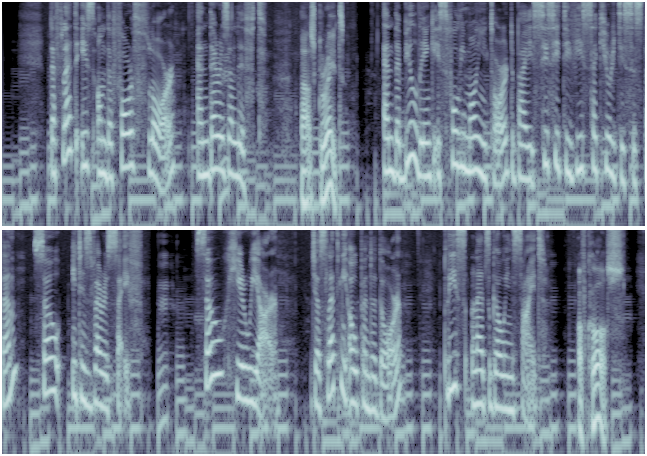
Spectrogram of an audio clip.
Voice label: Dialog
